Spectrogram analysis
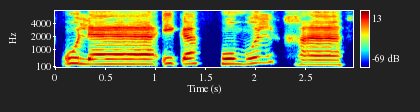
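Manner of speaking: slow, drawn-out Quran recitation; chanting the verse as a teacher's model; tajweed recitation. Shown as a demonstration. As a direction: recite it slowly with careful tajweed. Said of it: "खा मोटा है ना".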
